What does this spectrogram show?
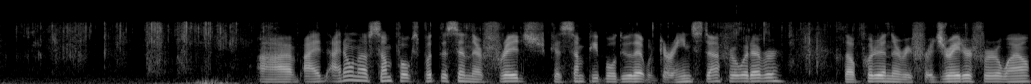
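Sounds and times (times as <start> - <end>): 
plastic bag crinkling: 0.0 - 2.9, 4.5 - 5.1, 6.4 - 9.9
speech: 2.6 - 10.2.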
